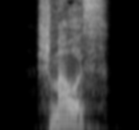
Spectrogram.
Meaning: feast of food
- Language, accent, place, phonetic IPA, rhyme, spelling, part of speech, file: German, Germany, Berlin, [ʃmaʊ̯s], -aʊ̯s, Schmaus, noun, De-Schmaus.ogg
